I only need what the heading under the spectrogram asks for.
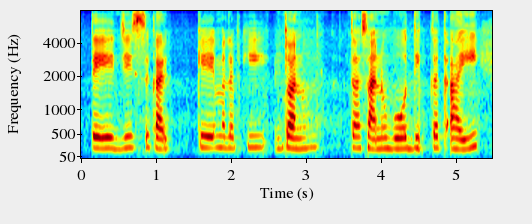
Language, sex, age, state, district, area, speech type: Punjabi, female, 18-30, Punjab, Mansa, urban, spontaneous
